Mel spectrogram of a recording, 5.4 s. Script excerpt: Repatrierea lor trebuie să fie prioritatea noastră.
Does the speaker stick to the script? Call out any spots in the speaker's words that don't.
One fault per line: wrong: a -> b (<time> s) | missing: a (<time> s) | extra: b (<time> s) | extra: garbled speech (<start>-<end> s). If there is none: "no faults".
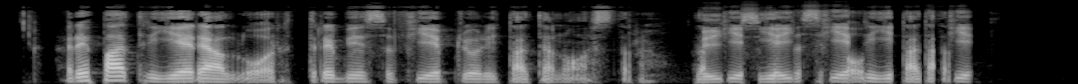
extra: garbled speech (3.4-4.9 s)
